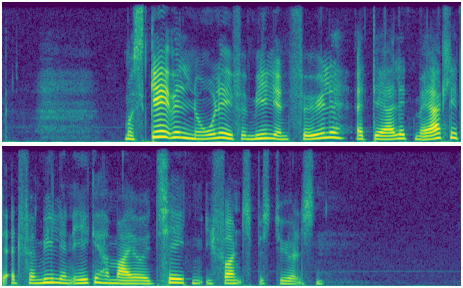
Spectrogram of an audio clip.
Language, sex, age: Danish, female, 30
